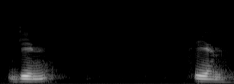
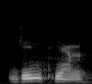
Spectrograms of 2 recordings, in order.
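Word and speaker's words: 今天: প্রথমত এই টোনটা সম্পূর্ণ কিন্তু একটা ফার্স্ট টোনের ব্যবহার চলতেছে।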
